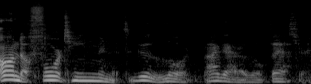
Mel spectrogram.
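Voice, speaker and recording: This man's pitch swings very widely as he talks. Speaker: YouTuber doing toy unboxing. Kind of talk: casual unboxing video. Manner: hurried.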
